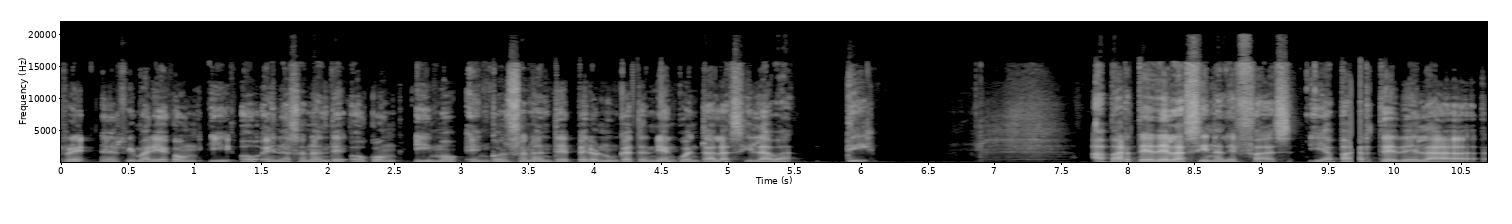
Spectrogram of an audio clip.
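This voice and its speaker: Man, very deep voice, tutorial narration, measured explanations, frequent fillers. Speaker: teacher. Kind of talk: screen-recorded tutorial.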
